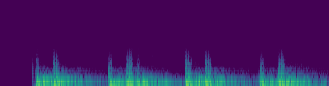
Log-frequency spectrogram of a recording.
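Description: Heartbeat sound effect: four low double beats, lub-dub, about one a second.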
